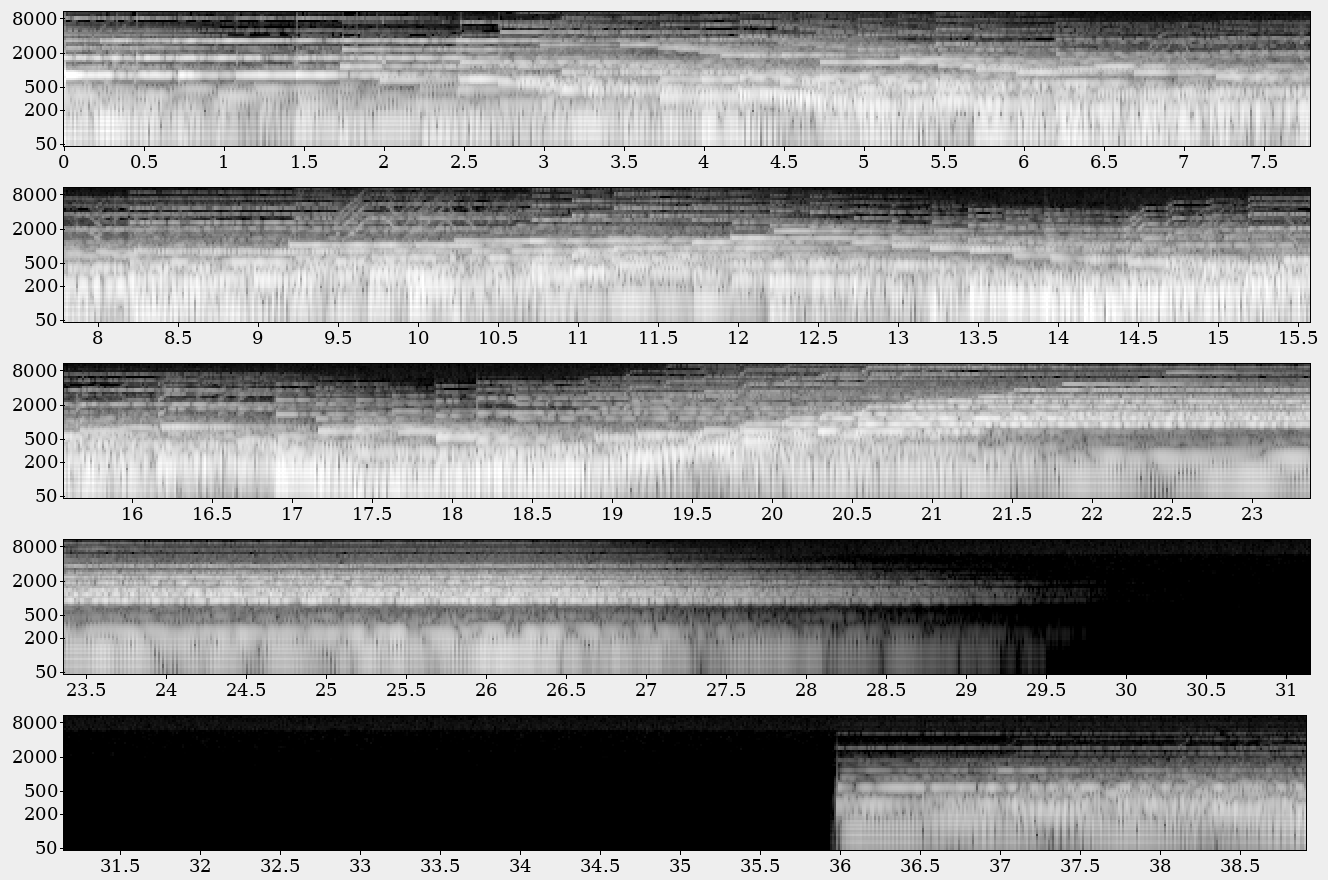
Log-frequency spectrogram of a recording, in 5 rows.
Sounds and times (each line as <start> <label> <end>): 0.0 synth 28.6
